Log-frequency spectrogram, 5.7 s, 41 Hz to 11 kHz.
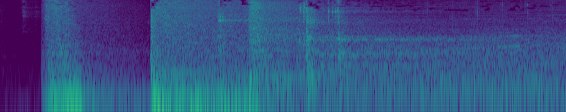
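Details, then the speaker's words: Carbureted V8 on the dyno, baseline run without nitrous before a 150-hp plate install, revving to 7,000 rpm at full throttle: loud steady deep roar, running clean and even; healthy wide-open-throttle run. "Big surprise. This thing runs exactly the same as last time we tested it. >> I know. But it's just as exciting to me to hear that thing at seven grand."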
